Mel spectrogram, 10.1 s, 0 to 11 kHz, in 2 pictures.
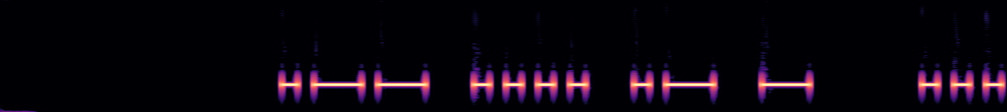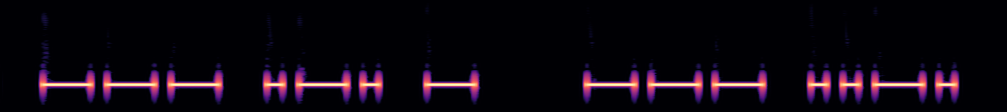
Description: Morse code, heard as a keyed tone, about 15 wpm, 700 Hz. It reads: WHAT SORT OF
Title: Sentences from Top 1000 Words - Review Part 3 - 15wpm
